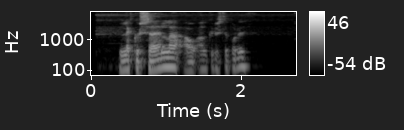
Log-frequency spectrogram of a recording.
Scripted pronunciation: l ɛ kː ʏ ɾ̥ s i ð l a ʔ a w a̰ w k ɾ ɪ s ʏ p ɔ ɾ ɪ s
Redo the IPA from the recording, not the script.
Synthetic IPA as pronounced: l ɛ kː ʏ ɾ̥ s ɛ ð l a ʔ a w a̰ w k ɾ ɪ s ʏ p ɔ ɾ ɪ θ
